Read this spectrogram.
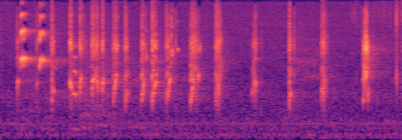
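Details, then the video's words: Male Pacific Parrotlet, seven months old, a talking pet, making a rapid series of short sharp chirps and squawky notes, several per second, fading to sparse clicks, indoors. "Pico the Parrotlet talking and making cute sounds"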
